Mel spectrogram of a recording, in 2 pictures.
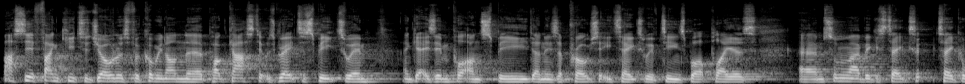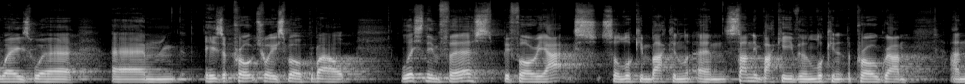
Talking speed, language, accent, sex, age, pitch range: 205 wpm, English, British, male, 40-59, 120-140 Hz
